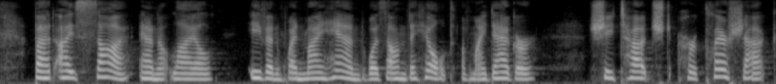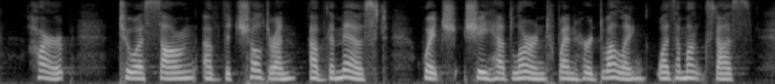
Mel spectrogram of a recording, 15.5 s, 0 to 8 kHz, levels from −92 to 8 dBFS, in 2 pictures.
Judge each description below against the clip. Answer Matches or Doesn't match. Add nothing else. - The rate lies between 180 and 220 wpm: Doesn't match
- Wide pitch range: Doesn't match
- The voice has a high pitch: Matches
